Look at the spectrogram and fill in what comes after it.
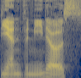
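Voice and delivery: put-on Chicago accent. Imitating how Jess said a greeting on the show: Chicago accent. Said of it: "in the most, like, Chicago way".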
